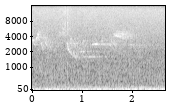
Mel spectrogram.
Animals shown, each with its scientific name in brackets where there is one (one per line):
Veery (Catharus fuscescens)
Red-eyed Vireo (Vireo olivaceus)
